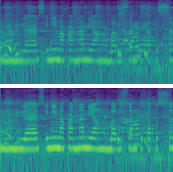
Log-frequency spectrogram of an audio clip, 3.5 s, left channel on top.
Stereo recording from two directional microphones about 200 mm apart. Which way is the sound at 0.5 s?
15° right (ahead or behind).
